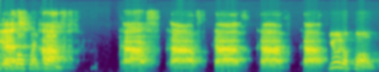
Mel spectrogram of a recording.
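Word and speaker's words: כּ: So the Kaf that has a dot inside has a cough drop that heals your, and then you can pronounce Kaf, clear. Kaf, clear. The Chaf doesn't have the dot inside, and therefore it's a bit of a sore throat. You sound hoarse.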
